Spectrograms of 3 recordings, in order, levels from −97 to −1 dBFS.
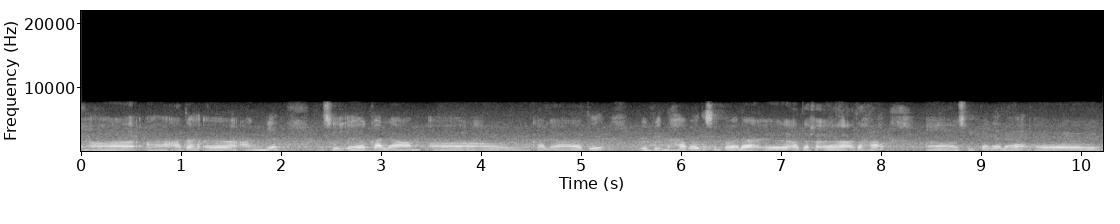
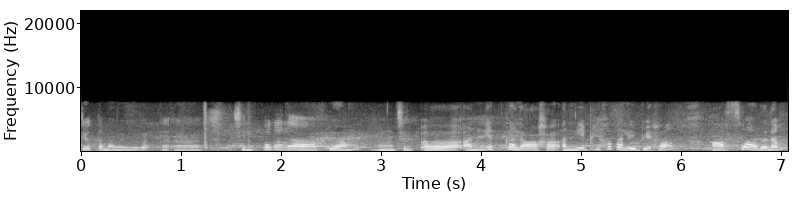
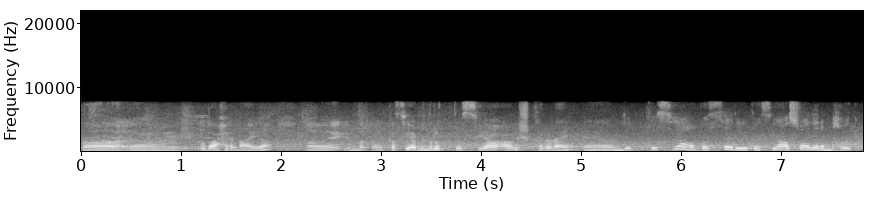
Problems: background sounds at intervals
